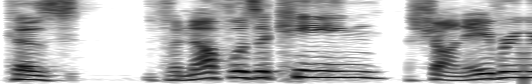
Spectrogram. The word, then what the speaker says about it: Phaneuf: And Dion Phaneuf. I'm going to look to you. Am I pronouncing that right? – Phaneuf.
